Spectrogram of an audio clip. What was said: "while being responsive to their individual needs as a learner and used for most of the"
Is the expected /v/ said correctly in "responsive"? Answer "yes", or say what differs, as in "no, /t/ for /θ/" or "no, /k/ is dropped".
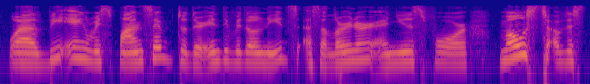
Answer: no, /b/ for /v/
